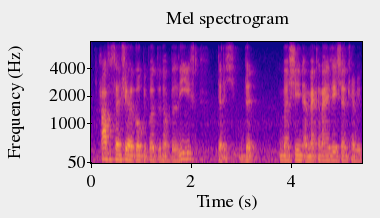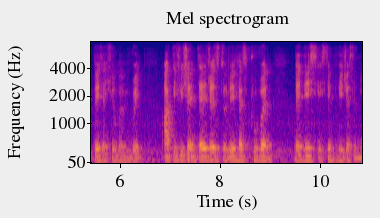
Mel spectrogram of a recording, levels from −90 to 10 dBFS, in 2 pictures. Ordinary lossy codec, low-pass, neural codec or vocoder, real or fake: Opus, 16 kbps; 7.2 kHz; none; real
